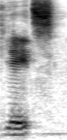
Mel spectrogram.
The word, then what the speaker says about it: Yates: Yates. No, but okay. it's funny because our priest said to him, how do you spell it? You know, is it Yeats? And he said, no, it's Yates.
